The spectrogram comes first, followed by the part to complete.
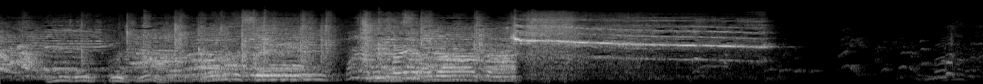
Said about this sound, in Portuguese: Cara da minha mãe, meu marido trouxe a vela errada espada e explodiu o bolo.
